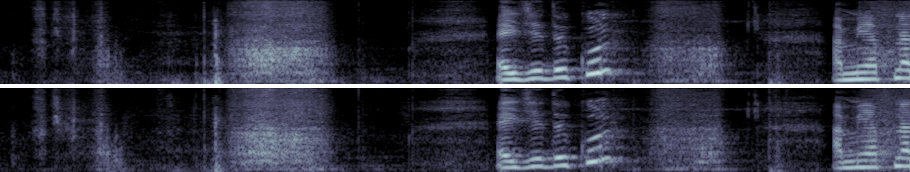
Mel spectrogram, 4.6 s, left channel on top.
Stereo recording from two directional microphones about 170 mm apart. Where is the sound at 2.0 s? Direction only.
50° left (ahead or behind).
